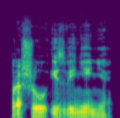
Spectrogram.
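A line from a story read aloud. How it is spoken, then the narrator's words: Plain. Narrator (Russian): сказал Дик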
